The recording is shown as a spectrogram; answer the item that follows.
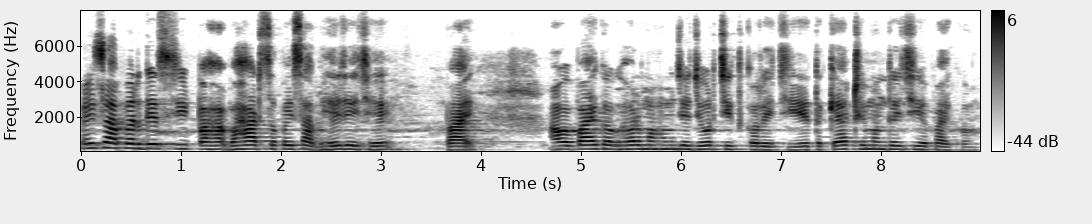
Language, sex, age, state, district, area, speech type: Maithili, female, 30-45, Bihar, Darbhanga, urban, spontaneous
